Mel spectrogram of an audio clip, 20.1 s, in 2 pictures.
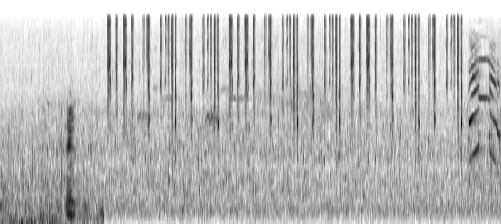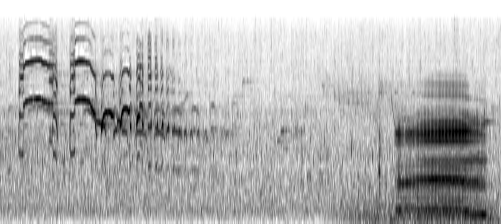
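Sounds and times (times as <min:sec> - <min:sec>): background hiss: 0:01.4 - 0:09.4.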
